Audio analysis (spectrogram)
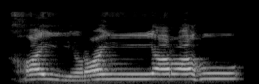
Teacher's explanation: दो जबर को या के साथ मिलाया, इसमें हमने इदगाम किया, मिलाया, उस साथ साथ में जो आवाज है नून की वो खशूम में चली गई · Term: इदगाम बागुन्ना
